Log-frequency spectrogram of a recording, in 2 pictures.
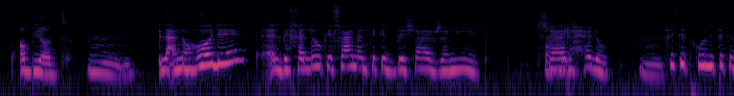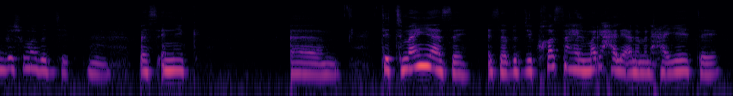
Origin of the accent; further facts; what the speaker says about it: Lebanon; أنا فخورة أنه أنا لبنانية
